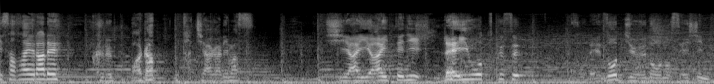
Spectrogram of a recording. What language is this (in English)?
Japanese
